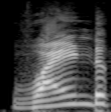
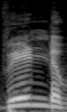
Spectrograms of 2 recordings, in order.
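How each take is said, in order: First: The vowel is a long 'eye' sound. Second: The vowel is a short 'i' sound. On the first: This is the American way of saying it. "America में इसको वाइंड कहा जाता है" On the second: This is the British way of saying it. "England में इसको विंड बोलते हैं"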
